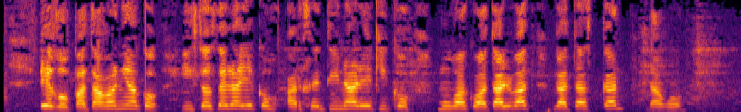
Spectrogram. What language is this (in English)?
Basque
